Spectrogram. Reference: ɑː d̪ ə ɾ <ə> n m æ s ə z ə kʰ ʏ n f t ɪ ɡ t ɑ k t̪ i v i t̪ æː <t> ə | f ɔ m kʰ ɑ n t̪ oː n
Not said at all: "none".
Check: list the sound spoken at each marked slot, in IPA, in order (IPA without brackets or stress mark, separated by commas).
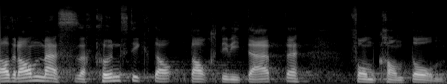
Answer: ɑ, t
